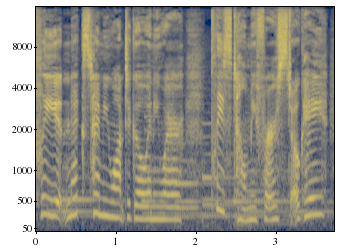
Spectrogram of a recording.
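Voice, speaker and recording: A composed, caring young knight commander played by a woman with a fairly high voice. She delivers video game dialogue with music clearly audible behind her. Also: moderate pace, close to an everyday voice. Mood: concerned, gentle.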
